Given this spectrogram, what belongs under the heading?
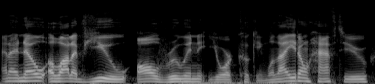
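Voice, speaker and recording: A man's voice: mid-range voice, moderate pace, fairly bright tone, smooth. A young man chatting casually on a live stream, joking around in a slangy, self-mocking way as he rambles through a sponsor read. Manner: laid-back, joking, slangy with dude and bro. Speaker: card game streamer.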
